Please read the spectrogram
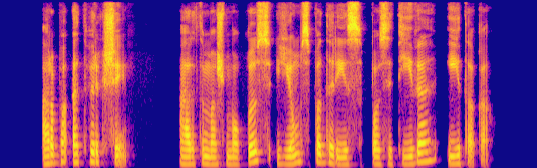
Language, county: Lithuanian, Kaunas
